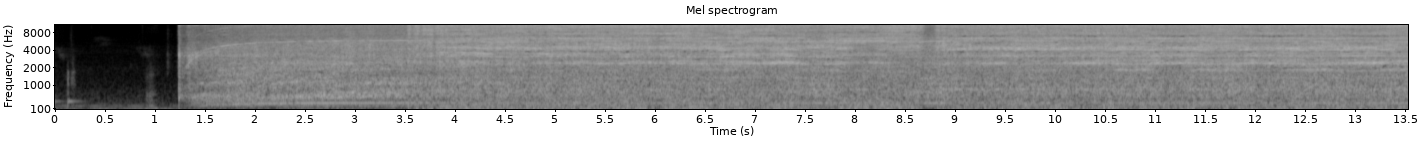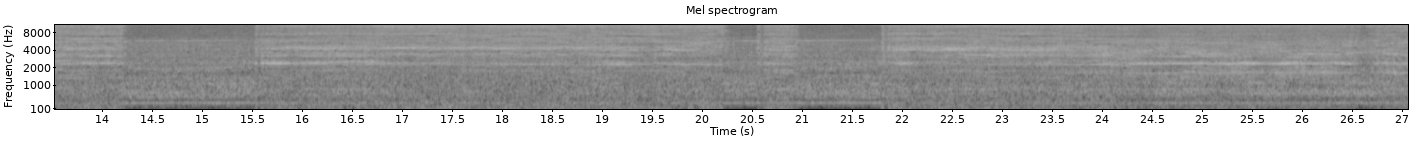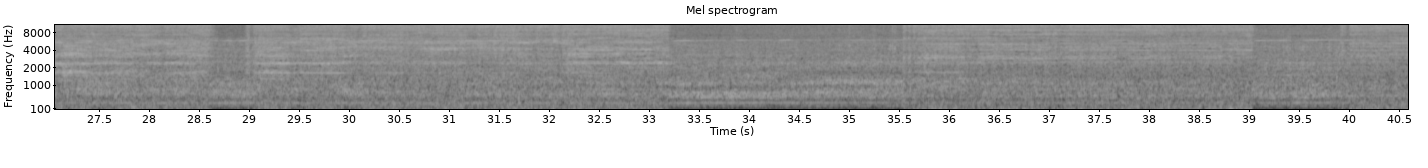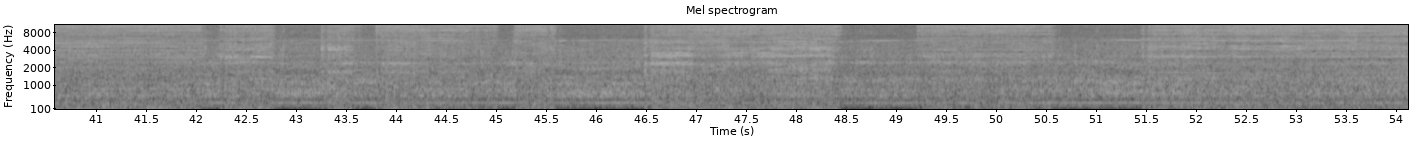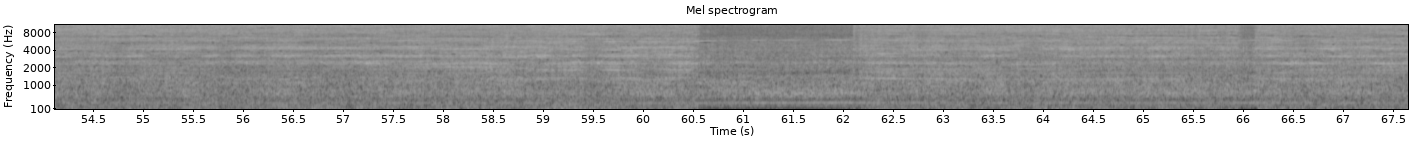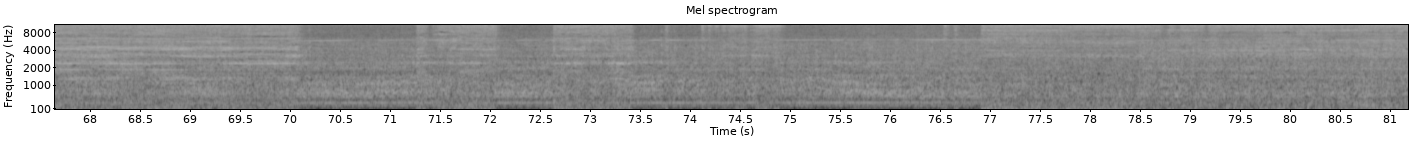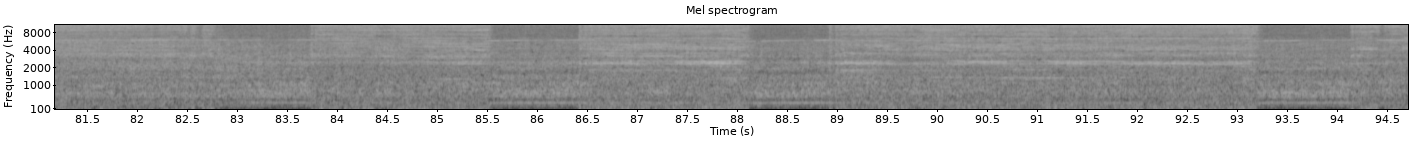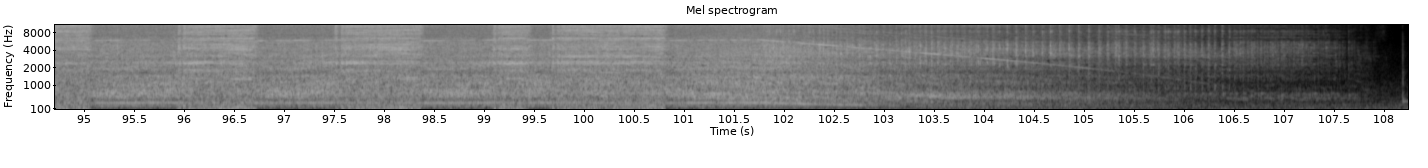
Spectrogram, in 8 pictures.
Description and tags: lixadeira elétrica
lixadeira, mquina, motor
